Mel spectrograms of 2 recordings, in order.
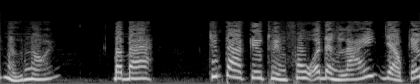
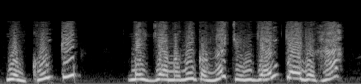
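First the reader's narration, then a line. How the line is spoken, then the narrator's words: Old woman's angry shout. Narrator (Vietnamese): Mụ già tức giận quát lên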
